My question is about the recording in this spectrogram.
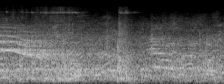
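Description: A high-pitched shout that falls in pitch over about the first second, over the constant chatter of a crowd in a sports hall.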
